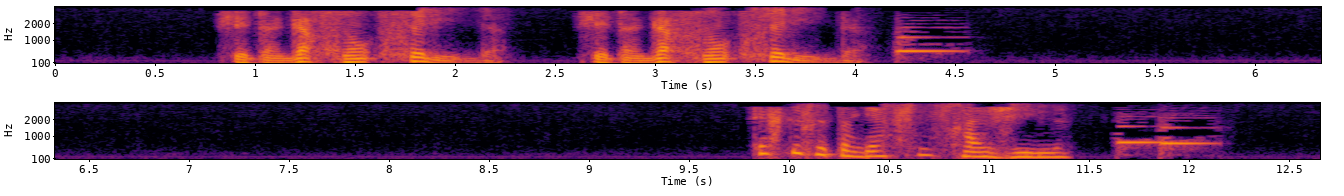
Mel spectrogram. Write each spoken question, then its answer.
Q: Est-ce que c'est un garçon fragile?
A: Non, c'est un garçon solide.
